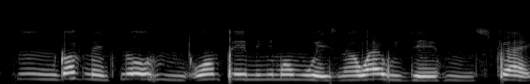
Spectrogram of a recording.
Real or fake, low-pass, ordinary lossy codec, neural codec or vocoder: fake; 7.2 kHz; AAC, 48 kbps; autoencoder, 48 kHz, 128 numbers a frame, DAC-VAE, trained on Japanese speech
